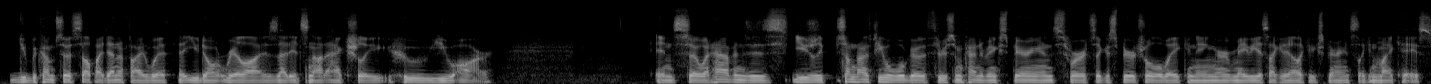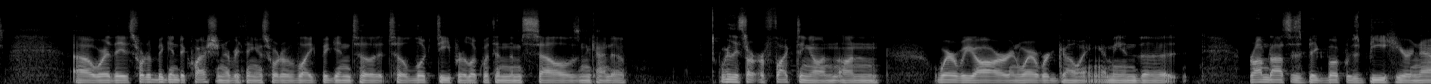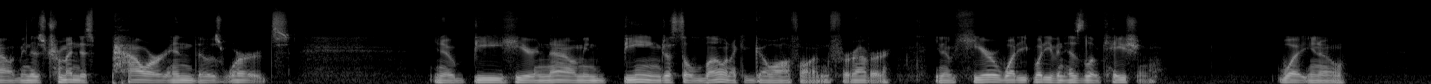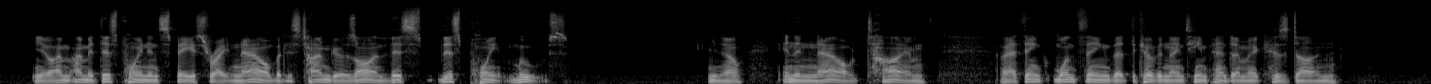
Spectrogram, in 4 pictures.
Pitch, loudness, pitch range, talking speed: 95 Hz, -30 LUFS, 90-105 Hz, 175 wpm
